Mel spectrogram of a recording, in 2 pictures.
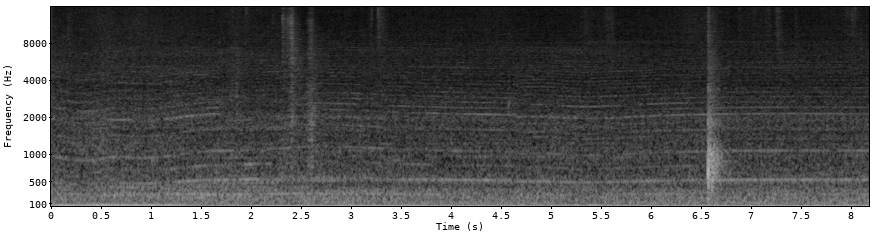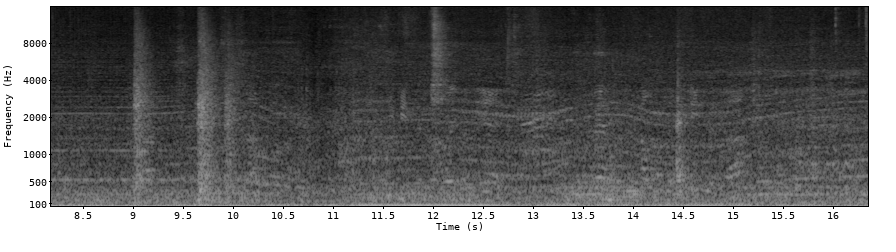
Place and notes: Shetland Islands, UK - Graded wool being loaded onto the lorry for scouring
This was recorded outside Jamieson & Smith, towards the end of the working day, as bales of graded wool were being loaded into a lorry ready to be driven South to Bradford, and scoured at Curtis Wool. You can hear some banter between Oliver Henry and co-workers as they load and secure the bales into the lorry. Sandra Mason - who works at J&S and is a legendarily talented knitter and designer - is leaving work, and we greet each other briefly in this recording. (Sandra Manson is the genius behind the beautiful lace christening robe recently presented to HRH The Prince of Wales.)
31 July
